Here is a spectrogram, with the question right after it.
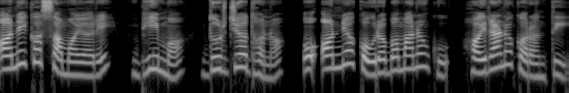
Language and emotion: Odia, neutral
